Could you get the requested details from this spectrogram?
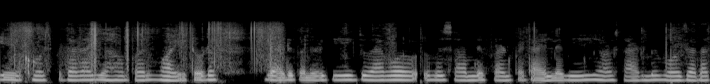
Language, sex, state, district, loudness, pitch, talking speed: Hindi, female, Delhi, New Delhi, -26 LUFS, 195 Hz, 235 wpm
